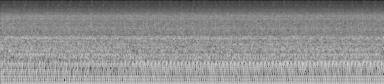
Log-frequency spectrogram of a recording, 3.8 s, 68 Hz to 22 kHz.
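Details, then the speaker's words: Toyota Aristo V300 2JZ-GTE after new spark plugs fitted to cure misfire: even, steady six-cylinder idle, smooth beat, no stumbles or missed pulses. Normal idle. "All right, everything seems to be working correctly."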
